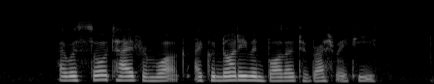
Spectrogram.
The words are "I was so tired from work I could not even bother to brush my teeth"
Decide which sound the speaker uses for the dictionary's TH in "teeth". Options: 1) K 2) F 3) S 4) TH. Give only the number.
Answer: 4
